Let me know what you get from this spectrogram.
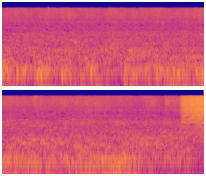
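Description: Heavy rain pouring down steadily, with a low rumble from the approaching diesel locomotive. A sudden loud hiss breaks in about five seconds in.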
